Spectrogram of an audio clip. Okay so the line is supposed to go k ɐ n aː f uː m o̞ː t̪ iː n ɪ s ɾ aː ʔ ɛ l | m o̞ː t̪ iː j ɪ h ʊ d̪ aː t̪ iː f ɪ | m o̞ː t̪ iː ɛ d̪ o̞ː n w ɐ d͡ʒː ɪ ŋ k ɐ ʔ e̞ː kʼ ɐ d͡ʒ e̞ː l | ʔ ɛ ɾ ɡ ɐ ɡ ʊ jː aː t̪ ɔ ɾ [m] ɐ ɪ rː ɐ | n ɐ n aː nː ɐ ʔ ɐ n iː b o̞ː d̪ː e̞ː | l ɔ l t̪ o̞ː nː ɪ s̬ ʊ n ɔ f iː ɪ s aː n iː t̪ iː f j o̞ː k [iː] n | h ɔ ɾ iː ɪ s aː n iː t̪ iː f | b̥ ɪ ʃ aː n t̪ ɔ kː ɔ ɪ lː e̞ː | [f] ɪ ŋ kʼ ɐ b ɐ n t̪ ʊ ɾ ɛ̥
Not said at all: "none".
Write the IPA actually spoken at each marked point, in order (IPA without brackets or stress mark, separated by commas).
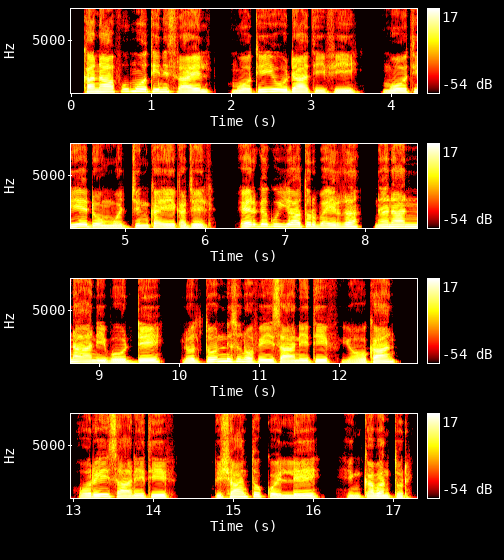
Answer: b, aː, h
